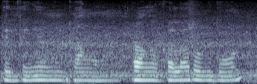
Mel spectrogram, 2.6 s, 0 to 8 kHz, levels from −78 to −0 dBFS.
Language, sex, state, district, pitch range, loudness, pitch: Chakma, male, Tripura, Dhalai, 150-155 Hz, -18 LUFS, 155 Hz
